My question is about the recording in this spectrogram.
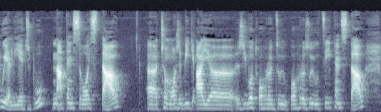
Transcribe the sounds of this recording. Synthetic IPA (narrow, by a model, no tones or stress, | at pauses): bujɛlɪɛd͡ʒbunat̪ɛnsʋɔjst̪a̰ʊ | t͡ʃɔmʊɔʒɛbiɟajʒiʋɔt̪ɔɦɔɦɾɔzujuːt͡siːt̪ɛnst̪a̰ʊ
